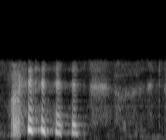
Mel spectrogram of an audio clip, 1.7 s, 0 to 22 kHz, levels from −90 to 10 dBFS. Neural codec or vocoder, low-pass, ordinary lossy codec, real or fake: codec, 16 kHz, 2 kbps, X-Codec, HuBERT features, trained on LibriSpeech; 3.6 kHz; none; fake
